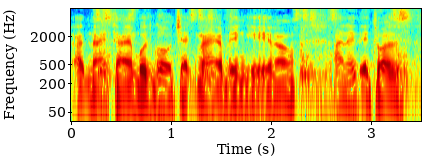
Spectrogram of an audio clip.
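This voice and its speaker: A man reminiscing in an interview, halting as he searches for words. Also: low-pitched, fairly even intonation, music in the background.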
